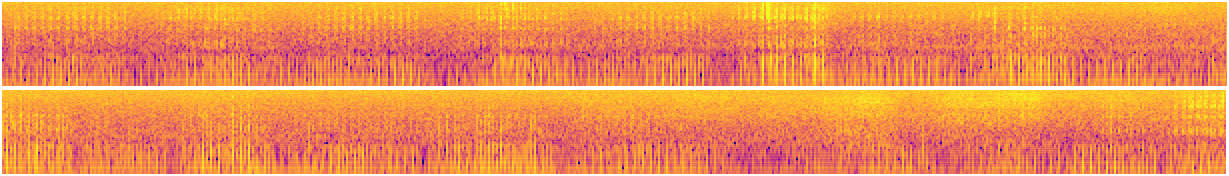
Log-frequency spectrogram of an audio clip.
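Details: Close-miked purring from Manis the domestic cat, an even low buzzing drone broken into breath-length pulses, with faint clicks and rustles over the top.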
